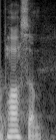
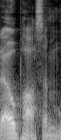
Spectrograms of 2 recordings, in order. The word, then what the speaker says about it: opossum: Is it the opossum or possum? Are they both? – It's always spelled opossum, but it's always pronounced possum. It's just silent O.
